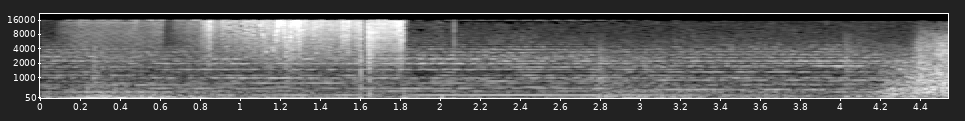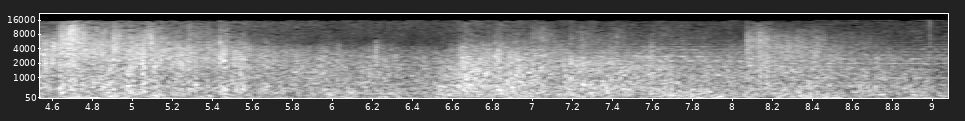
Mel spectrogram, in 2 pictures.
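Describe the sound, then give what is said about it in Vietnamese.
Thunder crashes and rumbles in a sudden sky storm, a loud, dense, sustained roar that starts about halfway through and holds to the end, after a few seconds of quieter low tonal sound. “Sấm chớp ở trên trời đánh lên đùng đùng đến đinh tai nhức óc.”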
